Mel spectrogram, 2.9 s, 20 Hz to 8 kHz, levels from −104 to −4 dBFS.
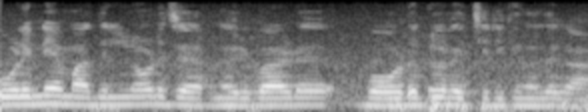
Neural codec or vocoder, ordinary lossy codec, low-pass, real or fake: none; MP3, 64 kbps; 7.2 kHz; real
